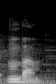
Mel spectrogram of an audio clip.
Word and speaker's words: Mbam: Still yet you can't pronounce my son. I'll pardon you for that. It's actually called Mbam. – M-B-A-M.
